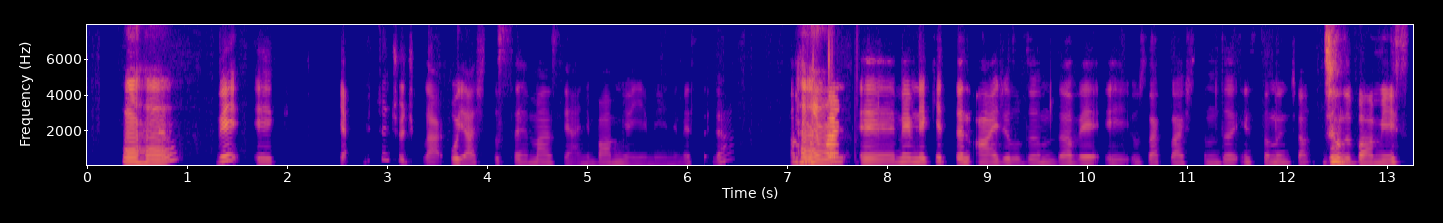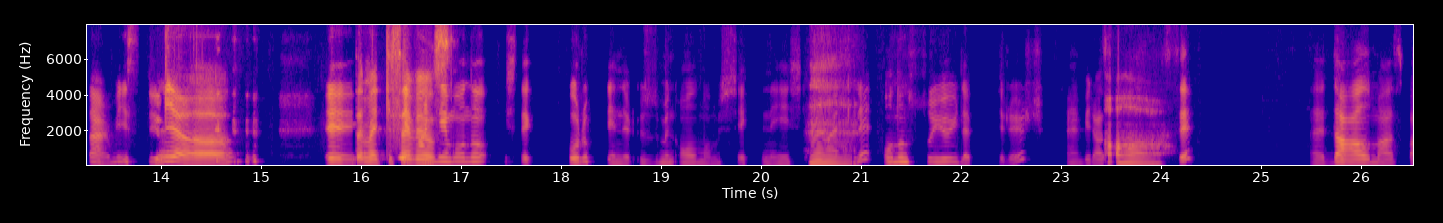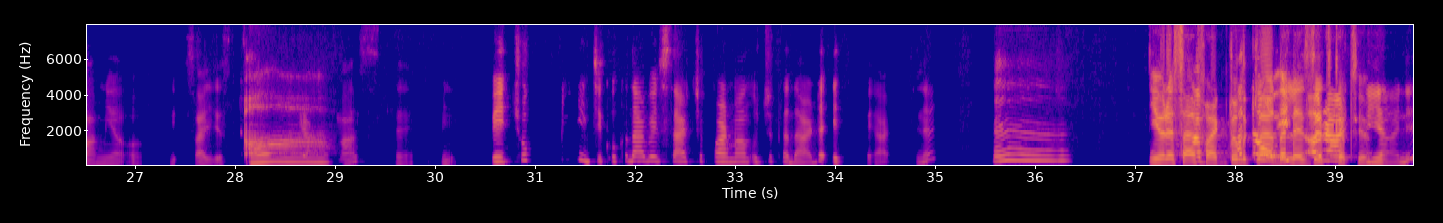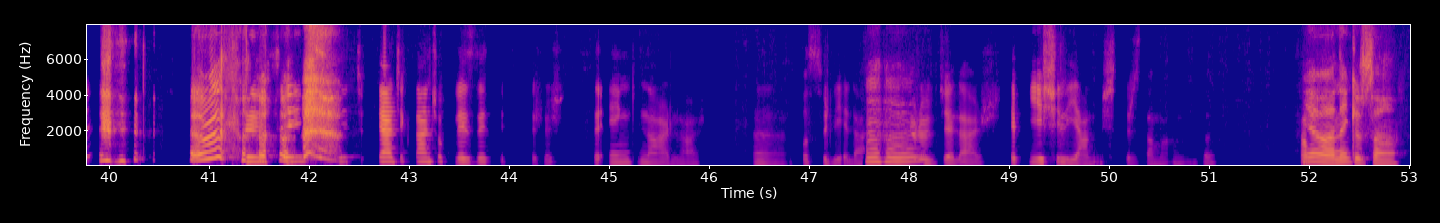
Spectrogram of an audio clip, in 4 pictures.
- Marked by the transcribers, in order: static; unintelligible speech; other background noise; distorted speech; laughing while speaking: "Evet"; chuckle; unintelligible speech; chuckle; chuckle; unintelligible speech
- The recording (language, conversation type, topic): Turkish, podcast, Dengeli beslenmek için nelere dikkat edersin?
